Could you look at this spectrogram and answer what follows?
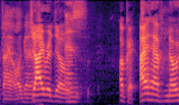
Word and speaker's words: Dialga: Diagla, not Dialga.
